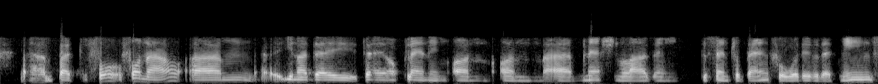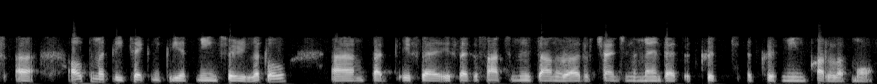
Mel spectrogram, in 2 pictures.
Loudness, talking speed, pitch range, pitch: -18 LUFS, 190 wpm, 90-105 Hz, 95 Hz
